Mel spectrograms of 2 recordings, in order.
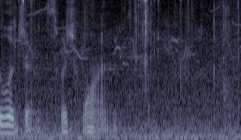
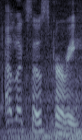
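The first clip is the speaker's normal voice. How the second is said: normal talking voice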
